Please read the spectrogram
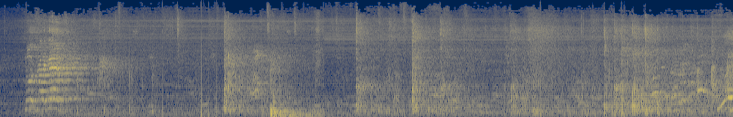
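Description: Tennis balls struck by rackets and bouncing on an indoor hard court, a string of sharp hits ringing in the large hall, with a heavier thud about five seconds in. Voices call out between shots.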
